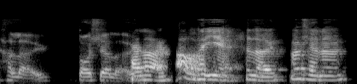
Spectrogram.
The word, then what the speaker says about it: Bargello: Bargello. There we go. Basically, I don't actually have any of the cards to show you because I've run out of stuff. But imagine it like you're saying hello, Bargello.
